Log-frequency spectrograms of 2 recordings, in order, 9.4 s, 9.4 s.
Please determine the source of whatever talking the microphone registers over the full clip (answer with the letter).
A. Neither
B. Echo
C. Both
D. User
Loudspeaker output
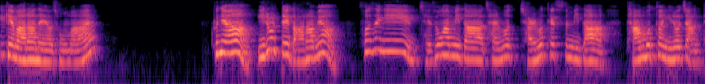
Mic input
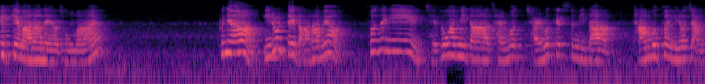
B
